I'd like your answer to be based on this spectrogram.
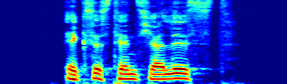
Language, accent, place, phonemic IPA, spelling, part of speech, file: German, Germany, Berlin, /ɛksɪstɛnt͡si̯aˈlɪst/, Existentialist, noun, De-Existentialist.ogg
- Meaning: existentialist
